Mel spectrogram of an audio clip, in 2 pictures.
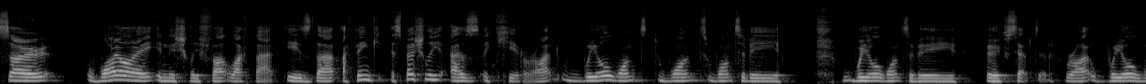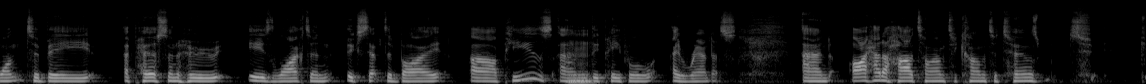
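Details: Adult male with cerebral palsy from birth affecting his left side; stuttering described as a symptom of it, first noticed around age five, gone for about a year then returned worse; treated with the McGuire Programme. Finding: stuttering.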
